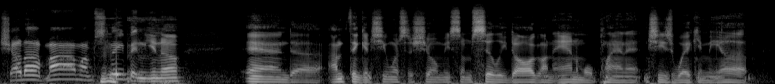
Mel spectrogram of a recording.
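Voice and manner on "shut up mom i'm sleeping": very high, shrill yelling. Retelling being woken up by Mom in the morning: imitating own past yell. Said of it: "yelling at her".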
